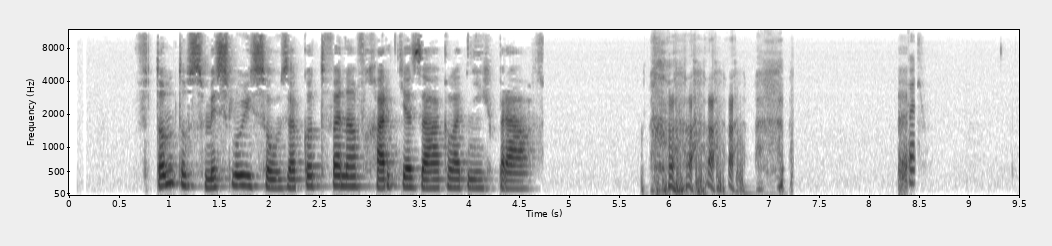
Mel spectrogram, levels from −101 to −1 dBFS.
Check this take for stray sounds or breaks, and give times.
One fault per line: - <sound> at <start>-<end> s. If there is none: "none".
- laugh at 5.7-7.3 s
- laugh at 8.3-8.5 s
